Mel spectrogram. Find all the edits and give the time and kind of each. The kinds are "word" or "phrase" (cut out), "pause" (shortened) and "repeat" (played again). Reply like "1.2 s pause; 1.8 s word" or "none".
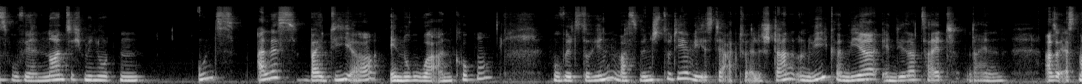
none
